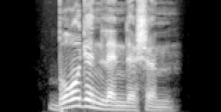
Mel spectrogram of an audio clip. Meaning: strong dative masculine/neuter singular of burgenländisch
- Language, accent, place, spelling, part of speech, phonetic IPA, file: German, Germany, Berlin, burgenländischem, adjective, [ˈbʊʁɡn̩ˌlɛndɪʃm̩], De-burgenländischem.ogg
